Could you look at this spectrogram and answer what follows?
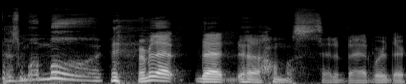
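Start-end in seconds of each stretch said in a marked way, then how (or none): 0.0-1.0 very high, overdone, exaggerated Italian accent. Imitating the father's reaction to hearing this recording: italian accent. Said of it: "You just made him more Italian".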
